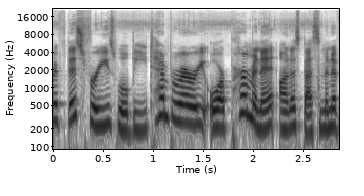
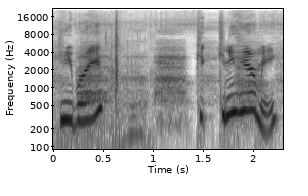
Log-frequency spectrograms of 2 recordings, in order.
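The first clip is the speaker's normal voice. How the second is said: urgent pleading; 4 semitones higher than usual. Acted. Dan urges rescued, limp Taylor.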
